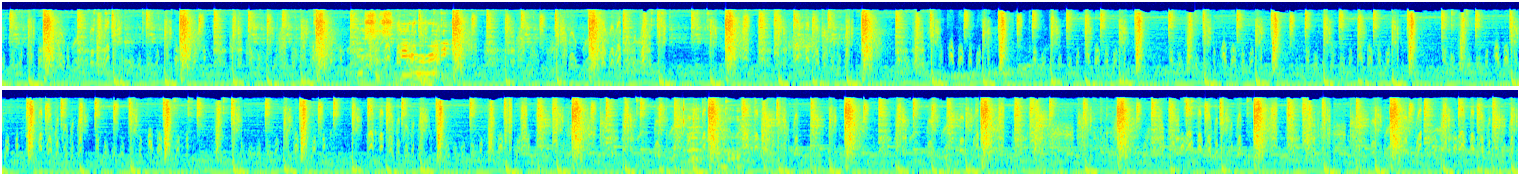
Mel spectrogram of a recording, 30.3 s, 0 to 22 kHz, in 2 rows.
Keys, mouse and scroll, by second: 1.4 shift+middle click, 2.4 middle click, 2.5 click, 3.5 ctrl+Tab, 4.7 click, 4.7 middle click, 5.8 click, 6.5 shift+click, 7.5 shift+middle click, 8.7 shift+middle click, 9.3 middle click, 10.3 shift+middle click, 10.8 shift+middle click, 13.1 i, 15.5 ctrl+z, 16.9 shift+click, 17.4 shift+click, 18.9 e, 21.7 ctrl+z, 22.3 shift+click, 25.4 ctrl+z, 26.0 ctrl+z, 27.0 shift+click, 27.8 shift+click, 28.7 e.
